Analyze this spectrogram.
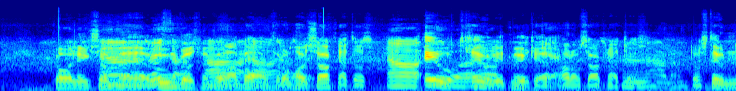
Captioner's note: haha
